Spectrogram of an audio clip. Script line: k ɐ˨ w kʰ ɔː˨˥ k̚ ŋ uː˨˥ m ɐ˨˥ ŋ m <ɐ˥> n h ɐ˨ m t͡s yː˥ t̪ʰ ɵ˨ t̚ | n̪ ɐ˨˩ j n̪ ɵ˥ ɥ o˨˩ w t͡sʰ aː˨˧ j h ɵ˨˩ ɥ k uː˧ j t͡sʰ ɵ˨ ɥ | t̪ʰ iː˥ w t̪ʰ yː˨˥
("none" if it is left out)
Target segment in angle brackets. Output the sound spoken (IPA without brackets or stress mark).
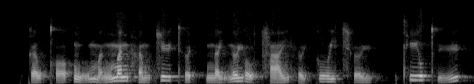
ɐ˥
